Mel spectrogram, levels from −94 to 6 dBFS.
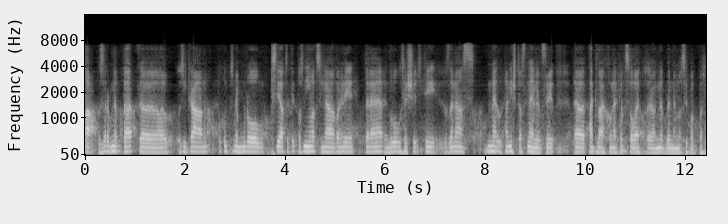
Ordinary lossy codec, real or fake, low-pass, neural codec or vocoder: AAC, 48 kbps; fake; 7.2 kHz; codec, 16 kHz, 0.5 kbps, FreqCodec, larger model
